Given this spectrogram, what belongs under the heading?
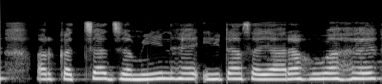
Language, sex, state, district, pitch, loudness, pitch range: Hindi, female, Jharkhand, Palamu, 255 Hz, -11 LUFS, 240-260 Hz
